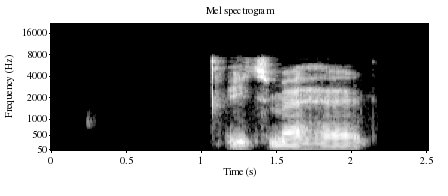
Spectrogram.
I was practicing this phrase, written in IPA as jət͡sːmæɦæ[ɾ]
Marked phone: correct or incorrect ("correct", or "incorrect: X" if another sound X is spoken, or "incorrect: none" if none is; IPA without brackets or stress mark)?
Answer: incorrect: l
